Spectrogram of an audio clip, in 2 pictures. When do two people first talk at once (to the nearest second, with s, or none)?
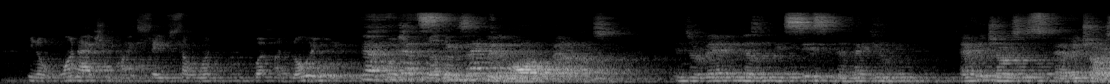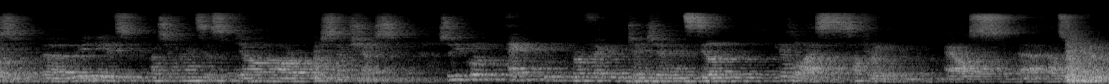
4 s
